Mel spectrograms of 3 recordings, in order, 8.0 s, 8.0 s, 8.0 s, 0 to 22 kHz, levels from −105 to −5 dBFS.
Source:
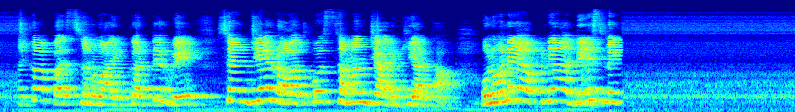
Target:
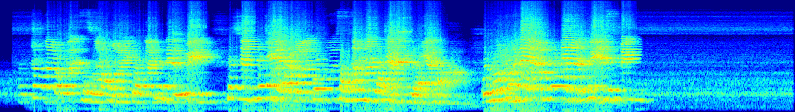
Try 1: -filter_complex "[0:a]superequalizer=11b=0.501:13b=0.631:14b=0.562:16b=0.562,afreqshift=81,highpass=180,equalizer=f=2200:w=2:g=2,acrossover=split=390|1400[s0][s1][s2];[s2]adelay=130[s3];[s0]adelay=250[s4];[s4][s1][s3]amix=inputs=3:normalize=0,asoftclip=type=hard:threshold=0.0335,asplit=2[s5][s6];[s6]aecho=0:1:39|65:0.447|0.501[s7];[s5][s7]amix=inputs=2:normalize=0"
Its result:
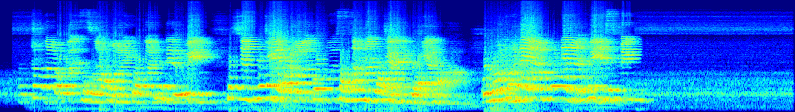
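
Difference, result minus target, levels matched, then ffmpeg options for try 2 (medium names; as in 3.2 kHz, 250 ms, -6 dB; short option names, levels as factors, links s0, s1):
2 kHz band -4.0 dB
-filter_complex "[0:a]superequalizer=11b=0.501:13b=0.631:14b=0.562:16b=0.562,afreqshift=81,highpass=180,equalizer=f=2200:w=2:g=14,acrossover=split=390|1400[s0][s1][s2];[s2]adelay=130[s3];[s0]adelay=250[s4];[s4][s1][s3]amix=inputs=3:normalize=0,asoftclip=type=hard:threshold=0.0335,asplit=2[s5][s6];[s6]aecho=0:1:39|65:0.447|0.501[s7];[s5][s7]amix=inputs=2:normalize=0"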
